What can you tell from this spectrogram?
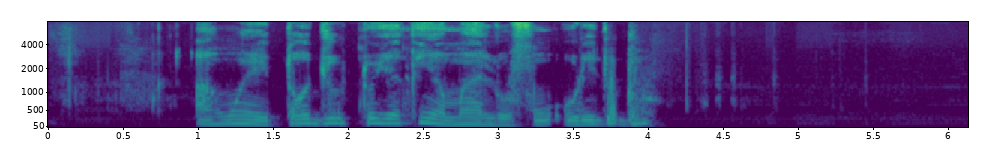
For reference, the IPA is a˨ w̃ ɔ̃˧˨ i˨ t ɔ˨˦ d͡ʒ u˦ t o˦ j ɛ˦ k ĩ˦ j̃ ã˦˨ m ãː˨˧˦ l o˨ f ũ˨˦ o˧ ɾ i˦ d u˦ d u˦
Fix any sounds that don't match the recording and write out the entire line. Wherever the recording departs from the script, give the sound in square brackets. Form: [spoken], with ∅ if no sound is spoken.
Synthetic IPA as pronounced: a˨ w̃ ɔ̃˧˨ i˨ t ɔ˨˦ d͡ʒ u˦ t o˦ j ɛ˦ k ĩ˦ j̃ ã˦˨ m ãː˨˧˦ l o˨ f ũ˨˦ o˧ ɾ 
